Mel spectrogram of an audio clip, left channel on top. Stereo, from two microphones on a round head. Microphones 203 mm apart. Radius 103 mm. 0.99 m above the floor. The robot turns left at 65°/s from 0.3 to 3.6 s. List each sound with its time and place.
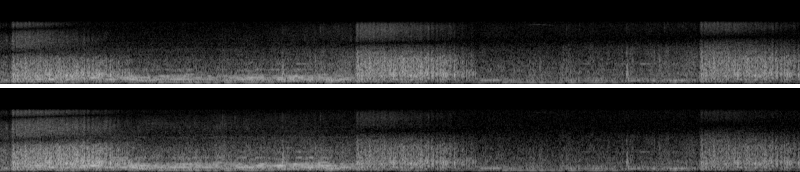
0.0 s a vehicle: 10° right (ahead or behind); by 8.0 s 40° left (ahead or behind)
